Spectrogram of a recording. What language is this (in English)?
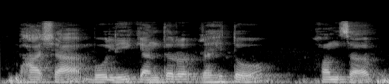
Maithili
